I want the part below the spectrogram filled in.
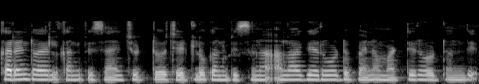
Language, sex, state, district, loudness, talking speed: Telugu, female, Andhra Pradesh, Sri Satya Sai, -18 LUFS, 150 wpm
